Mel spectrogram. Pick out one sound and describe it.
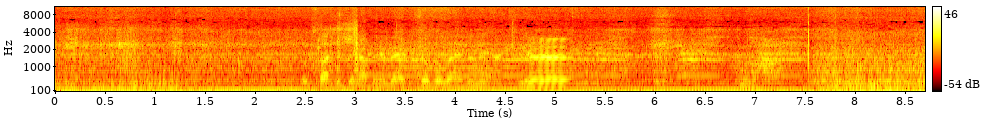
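A vehicle engine hums steadily while driving over rough ground.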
